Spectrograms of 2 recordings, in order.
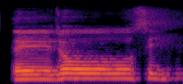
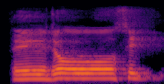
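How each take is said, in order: The two takes are said the same way.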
